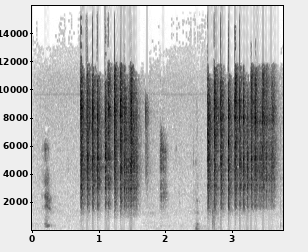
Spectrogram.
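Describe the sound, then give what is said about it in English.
Dice clatter and bounce on a hard tabletop in two quick bursts of rapid, sharp clicks that tumble and fade, with a short pause between them; one die bounces off the table and is caught. “bounced off the t- off the table, mm. but I caught it.”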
